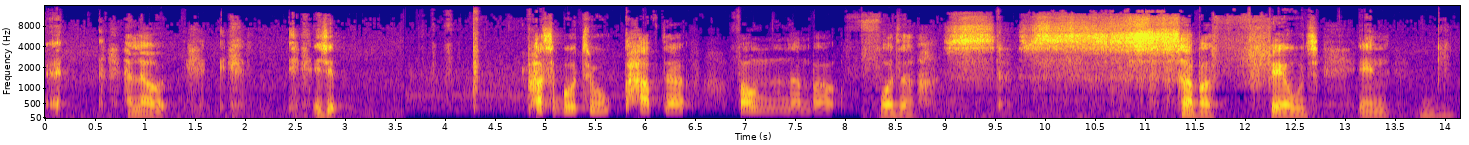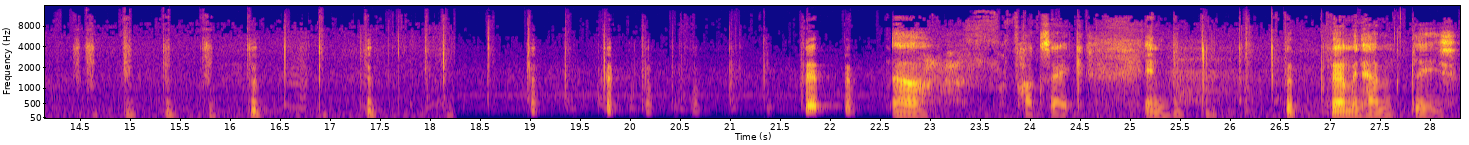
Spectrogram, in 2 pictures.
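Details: Stuttering in a 28-year-old man who stammers and has long avoided the phone, heard making a phone call.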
